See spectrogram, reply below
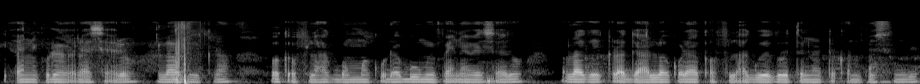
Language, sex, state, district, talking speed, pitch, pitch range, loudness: Telugu, male, Andhra Pradesh, Sri Satya Sai, 125 wpm, 110 Hz, 110-115 Hz, -24 LUFS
